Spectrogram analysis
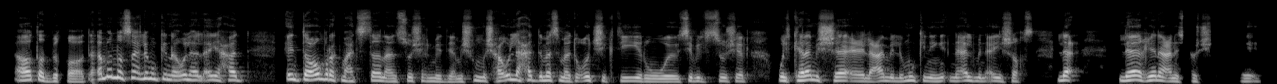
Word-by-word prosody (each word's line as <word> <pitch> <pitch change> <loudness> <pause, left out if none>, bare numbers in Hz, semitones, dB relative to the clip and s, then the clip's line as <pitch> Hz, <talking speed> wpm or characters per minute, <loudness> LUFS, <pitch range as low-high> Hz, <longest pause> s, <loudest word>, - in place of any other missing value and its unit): آه 200 0 +5
تطبيقات. 145 -9 -2
أمّا 280 +8 +2
النصيحة 300 -1 +4
اللي 275 0 +2
ممكن 240 -4 0
أقولها 200 0 +2
لأي 195 -1 -1
حد، 200 0 -1 0.4
أنت 225 -2 +3
عُمرك 215 -2 +4
ما 155 - -1
هتستغنى 175 +1 -1
عن 135 - -2
السوشيال 150 +3 -5
ميديا. 130 -3 -4
مش 130 +8 -4
مش 165 -2 -1
هاقول 215 +6 +2
لحد 200 -2 0
مثلًا 185 -1 +1
ما 150 - 0
تقعدش 170 +3 -1
كتير 155 -2 -3
وسيب 130 +3 -1
السوشيال 150 0 -4 0.3
والكلام 185 +4 +4
الشائع، 175 -5 +2
العام 155 +3 -1
اللي 150 -1 -3
ممكن 170 -2 -2
ين 150 +1 -1
ينقال 160 +1 -2
من 155 -1 -4
أي 160 -3 -2
شخص 145 0 -5 0.2
لأ، 200 +1 +1 0.4
لا 195 +3 +6
غِنَى 190 +2 +3
عن 145 -3 +1
السوشيال 140 0 -8 0.3
مي 140 -1 -9
170 Hz, 195 wpm, -22 LUFS, 150-200 Hz, 0.4 s, لا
